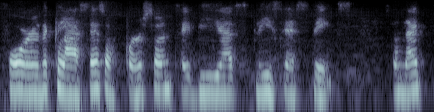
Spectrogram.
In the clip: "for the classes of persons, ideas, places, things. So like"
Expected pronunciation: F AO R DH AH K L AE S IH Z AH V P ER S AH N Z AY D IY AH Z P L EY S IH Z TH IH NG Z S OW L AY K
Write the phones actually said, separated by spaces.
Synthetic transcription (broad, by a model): F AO R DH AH K L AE S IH S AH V P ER S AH N S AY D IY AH S P L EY S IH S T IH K S OW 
